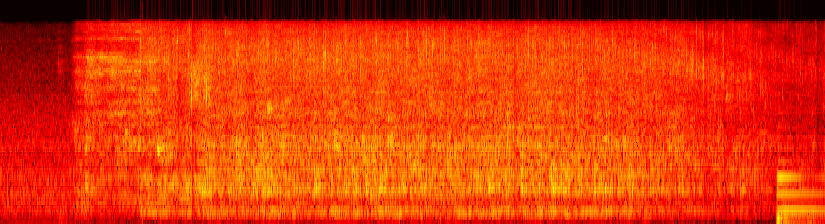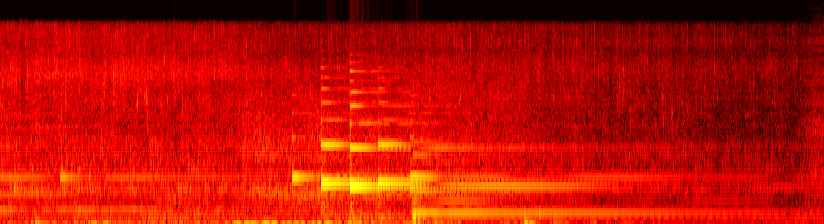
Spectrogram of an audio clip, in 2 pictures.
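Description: A tap is turned on about a second in and water gushes into a basin, then dies away. About halfway through, the song's intro comes in under it: a held low note, a few higher notes, then a sustained low tone that fades toward the end.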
